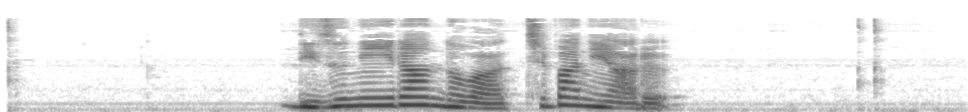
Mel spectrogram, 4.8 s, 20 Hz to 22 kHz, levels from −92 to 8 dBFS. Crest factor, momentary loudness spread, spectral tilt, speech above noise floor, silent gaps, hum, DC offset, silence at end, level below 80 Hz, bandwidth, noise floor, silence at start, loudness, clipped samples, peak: 16 dB; 9 LU; -5 dB/octave; 42 dB; none; none; under 0.1%; 1.5 s; -64 dBFS; 11.5 kHz; -65 dBFS; 1.4 s; -23 LUFS; under 0.1%; -10 dBFS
